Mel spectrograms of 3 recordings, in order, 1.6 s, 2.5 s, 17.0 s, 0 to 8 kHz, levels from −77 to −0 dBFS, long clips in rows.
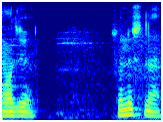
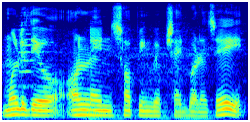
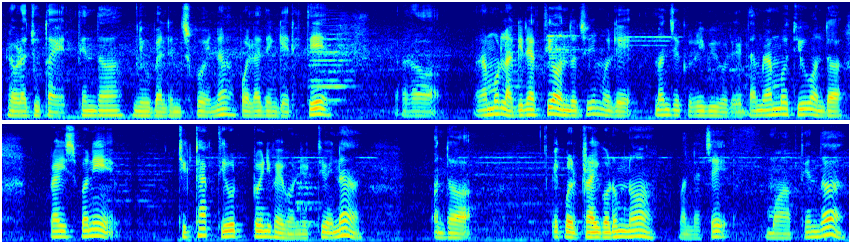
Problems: constant background noise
